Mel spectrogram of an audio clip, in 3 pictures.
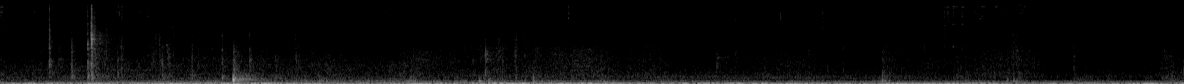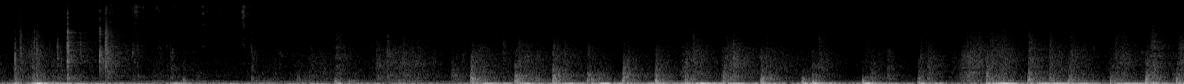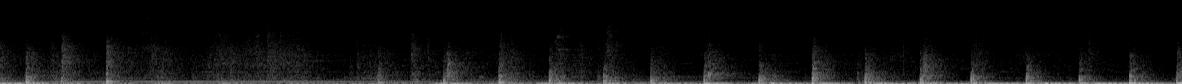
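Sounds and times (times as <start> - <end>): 
keys locking a door: 0.0 - 5.7, 7.1 - 10.8, 11.6 - 14.6
footsteps down stairs: 0.0 - 35.5.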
